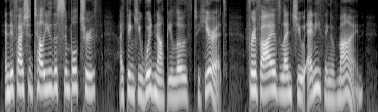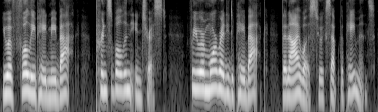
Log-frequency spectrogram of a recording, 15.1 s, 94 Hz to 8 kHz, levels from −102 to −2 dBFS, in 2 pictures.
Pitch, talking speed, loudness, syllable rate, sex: 195 Hz, 205 wpm, -19 LUFS, 5.0 syllables/s, female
